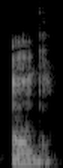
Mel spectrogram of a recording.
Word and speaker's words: Egg: Yes, it's spelled exactly how it's pronounced. Egg.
